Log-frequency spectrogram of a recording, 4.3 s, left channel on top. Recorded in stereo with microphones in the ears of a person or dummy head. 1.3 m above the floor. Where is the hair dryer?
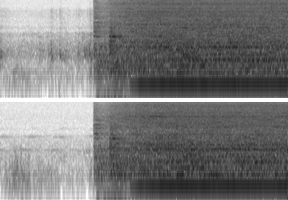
20° left (ahead or behind), 1.1 m.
